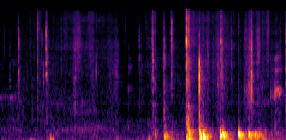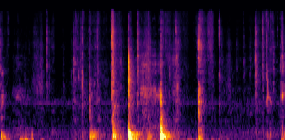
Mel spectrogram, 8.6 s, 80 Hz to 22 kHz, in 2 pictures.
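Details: A 3-year-old female yellow Labrador Retriever makes low, throaty grumbling and moaning sounds in short, uneven bursts indoors. She seems to be trying to talk after being praised for catching her mini tennis ball.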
